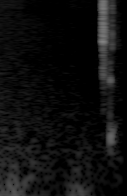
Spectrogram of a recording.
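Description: A single crisp keyboard keystroke clicks sharply near the end of a second of near silence, with only a faint low hum before it.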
